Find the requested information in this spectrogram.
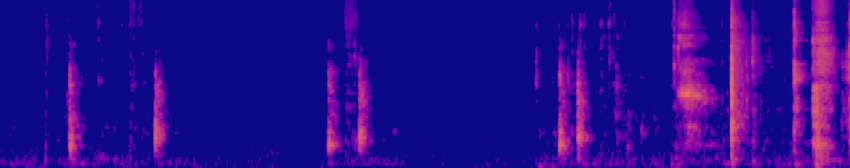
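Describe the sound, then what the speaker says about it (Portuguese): Someone drinks water in short bursts: sips, swallows and small clicks, with a quiet pause in the middle before a denser run of gulps and mouth noises near the end. "deixa eu só beber aqui um pouco de água."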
